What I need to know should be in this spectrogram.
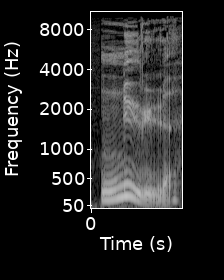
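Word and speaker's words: nulle: Nul will become nul. So phonetically it's the same, but then you double the L and you put at the end. Okay, so nul and then nul. Phonetically it is the same thing.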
